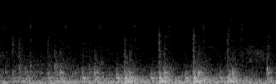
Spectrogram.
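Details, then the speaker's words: Dump trailer parked, wheel rocked by hand: dull low clunks repeating from loose wheel bearings never serviced since the trailer was new; hubs not hot. "that's that's loose bearings so they have not been serviced since price since the trailer is new"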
